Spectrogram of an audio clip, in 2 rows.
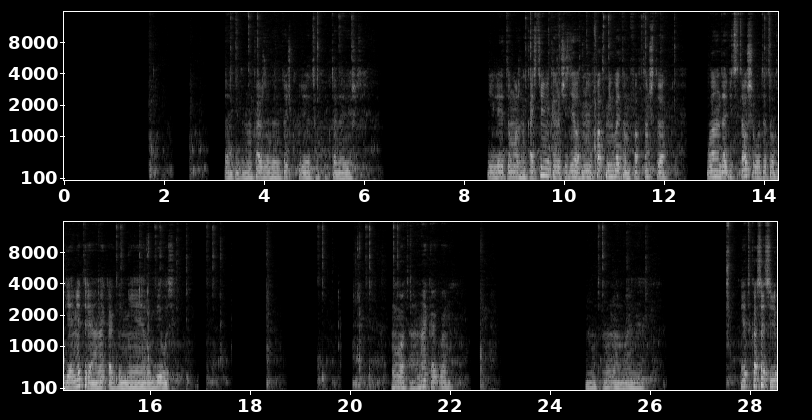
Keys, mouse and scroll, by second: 2.3 g, 3.7 click, 4.1 g, 5.5 click, 6.4 g, 9.7 middle click, 10.1-10.4 scroll up 3, 10.4 ctrl+Tab, 11.1-11.5 scroll down 2, 11.5 drag, 11.9-12.5 scroll up 2, 11.9-12.3 middle drag, 12.7-13.2 scroll down 2, 13.2 g, 15.3 click, 15.8 ctrl+Tab, 16.5 middle click, 16.9 1, 17.1 click, 18.1 ctrl+h, 20.0 ctrl+Tab, 20.3 drag, 20.8 click, 21.1 scroll down 1, 22.5 g, 25.2-25.5 scroll up 7, 25.5-26.2 middle drag, 26.2 g.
